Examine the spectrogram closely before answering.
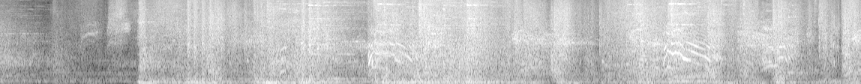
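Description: Magic blasts and weapon hits clash in a game battle.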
